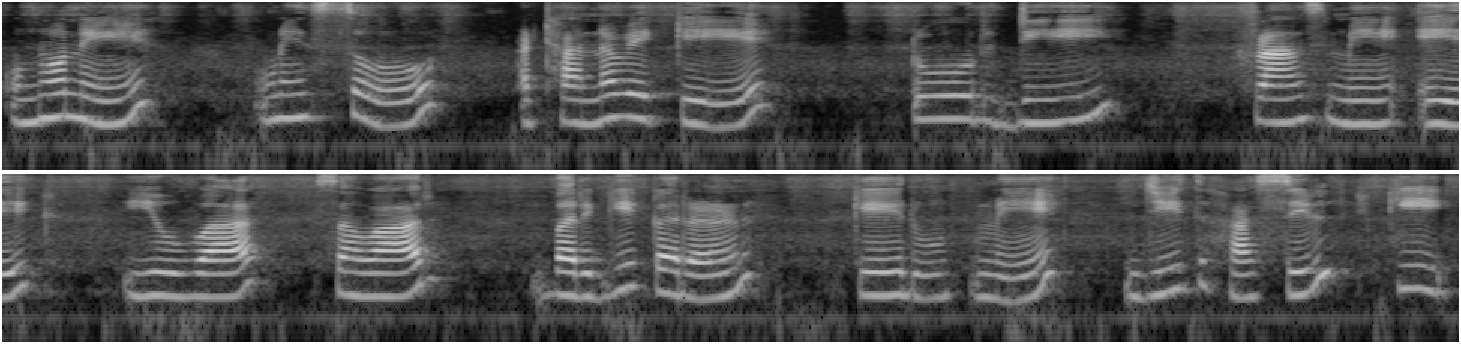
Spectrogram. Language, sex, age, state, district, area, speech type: Hindi, female, 45-60, Madhya Pradesh, Chhindwara, rural, read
